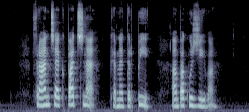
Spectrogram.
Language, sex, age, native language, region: Slovenian, female, 18-29, Slovenian, Drava region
